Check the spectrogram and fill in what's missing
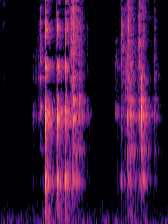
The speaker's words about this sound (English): Put my pencil back.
